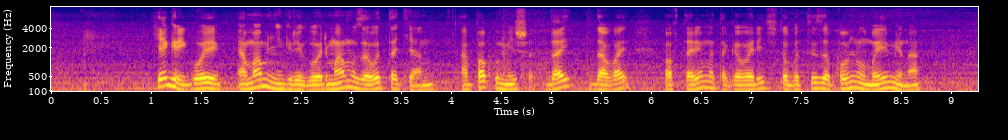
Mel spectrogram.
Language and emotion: Russian, neutral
